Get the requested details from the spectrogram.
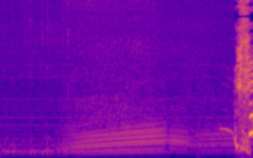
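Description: A motorbike engine revs up.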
